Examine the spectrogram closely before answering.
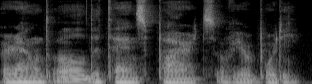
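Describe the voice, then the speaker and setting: Male meditation guide, deep and husky, gentle spoken instruction with unhurried pauses. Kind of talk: guided body scan meditation.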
